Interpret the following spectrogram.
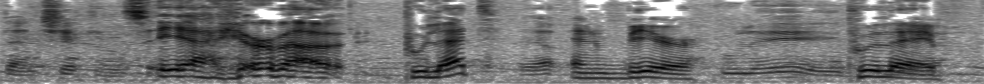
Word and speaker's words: poulet: Yeah, you're about poulet and beer. Poulet. See, you're not supposed to pronounce the T's.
